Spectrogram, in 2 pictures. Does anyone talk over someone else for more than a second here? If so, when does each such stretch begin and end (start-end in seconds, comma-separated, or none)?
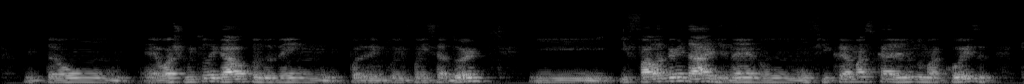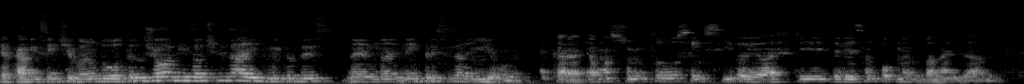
none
